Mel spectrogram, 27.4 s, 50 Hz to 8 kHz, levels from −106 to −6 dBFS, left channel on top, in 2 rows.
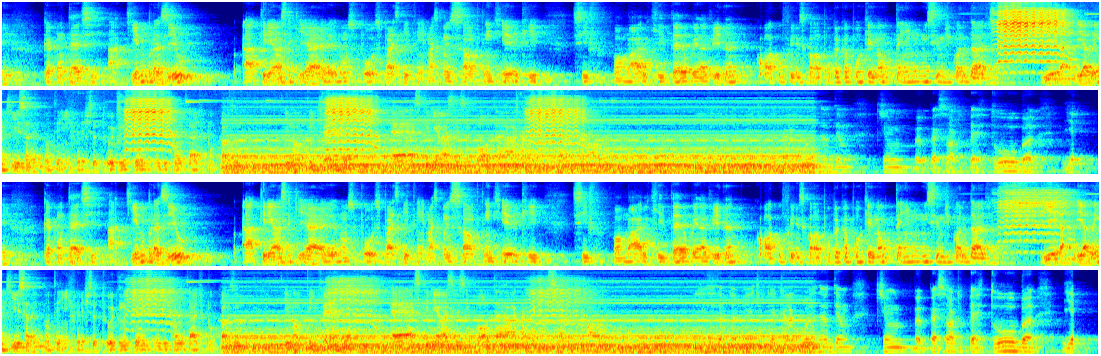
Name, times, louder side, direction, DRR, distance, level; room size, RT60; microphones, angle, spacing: voice 1, 0.0-2.3 3.0-6.7 7.2-9.2 9.5-12.4 13.0-16.7 17.2-18.1 18.6-21.3, right 1 dB, 20° right, 0.8 m, -32 dB
Livestock farm animals working animals, 12.3-13.4 13.8-13.9 15.1-16.2 17.0-17.1 17.7-18.5 20.1-21.1 21.3-21.4, left 9 dB, 70° left, 0.4 m, -30 dB
sound 1, 16.4-23.9, equal, 5° left, 0.4 m, -29 dB
voice 2, 22.3-27.1, right 5 dB, 80° right, 0.4 m, -37 dB
11.0 x 5.2 x 3.4 m
head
